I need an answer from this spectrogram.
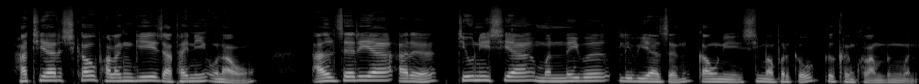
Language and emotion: Bodo, neutral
